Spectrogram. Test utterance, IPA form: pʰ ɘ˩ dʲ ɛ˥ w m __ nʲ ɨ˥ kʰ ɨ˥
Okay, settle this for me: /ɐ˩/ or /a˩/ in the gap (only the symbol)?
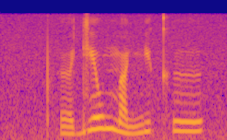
ɐ˩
